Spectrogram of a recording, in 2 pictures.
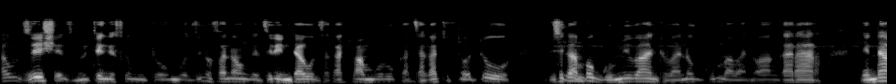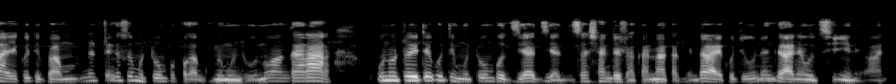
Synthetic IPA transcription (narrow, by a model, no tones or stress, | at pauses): ndaud͡ze̞ʃe̞d͡zino̞te̞ŋɡe̞swemuto̞mbo̞d͡zino̞fanakuŋɡe̞d͡ziɾindaud͡zakaɬambuɾukad͡zakatito̞too | ndit͡ʃikambo̞ɡʱumiʋantʰuʋano̞ɡʱumaʋano̞aŋɡaɾaːɾa | ŋɡe̞ndaaje̞kutipanote̞ŋɡe̞swemuto̞mbo̞pakaɡʱumimuntʰuːno̞aŋɡaɾaɾa | uno̞to̞itakutimuto̞mbo̞d͡zijad͡zijad͡zisaʃandeʐakanakaŋɡe̞ndaaje̞kutiune̞ŋɡeane̞ut͡siɲine̞ʋaːntu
